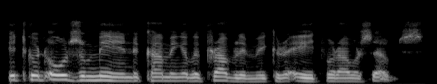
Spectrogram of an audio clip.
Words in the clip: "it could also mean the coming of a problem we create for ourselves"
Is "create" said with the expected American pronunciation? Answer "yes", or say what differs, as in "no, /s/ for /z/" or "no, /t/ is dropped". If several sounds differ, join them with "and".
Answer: no, /ɹ/ is dropped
